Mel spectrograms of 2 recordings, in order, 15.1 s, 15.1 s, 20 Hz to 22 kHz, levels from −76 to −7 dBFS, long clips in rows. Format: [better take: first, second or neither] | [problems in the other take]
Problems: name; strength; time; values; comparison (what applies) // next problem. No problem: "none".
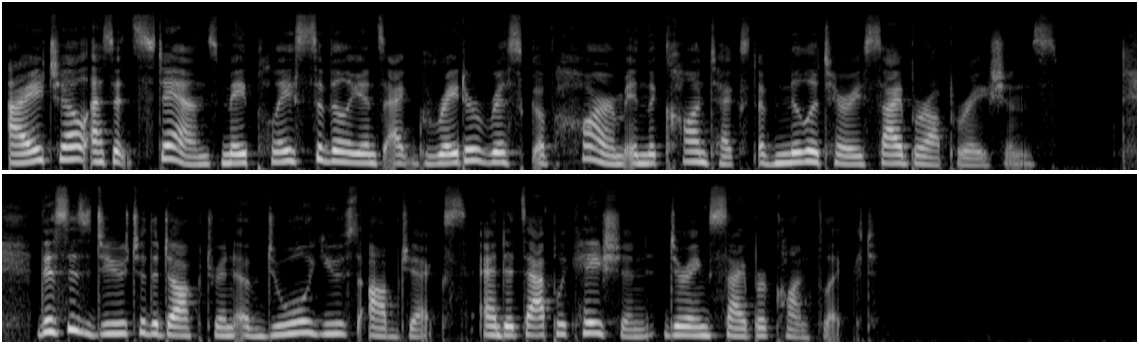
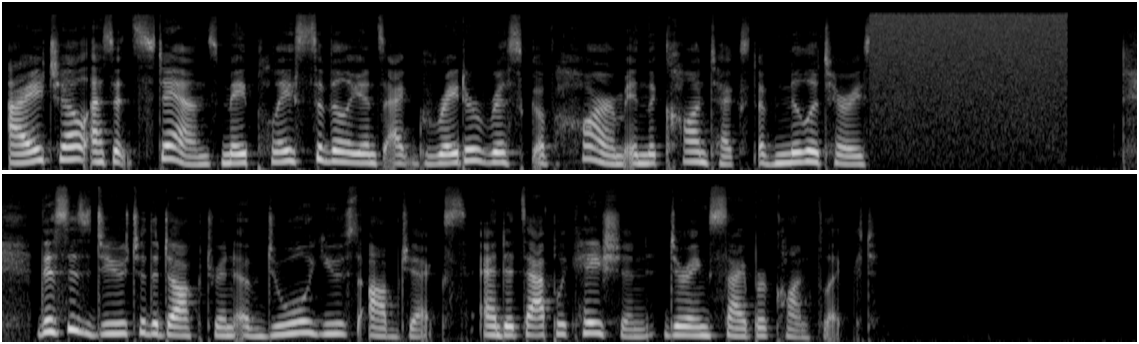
first | audio cutting out; filled with static; at 6 s for 1.5 s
